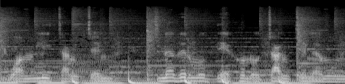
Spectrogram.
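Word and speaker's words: 万里长城: যার চীনা উচ্চারণ হলো ওয়ানলি চাংচেং।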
